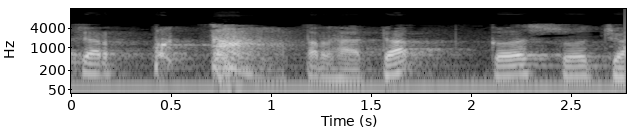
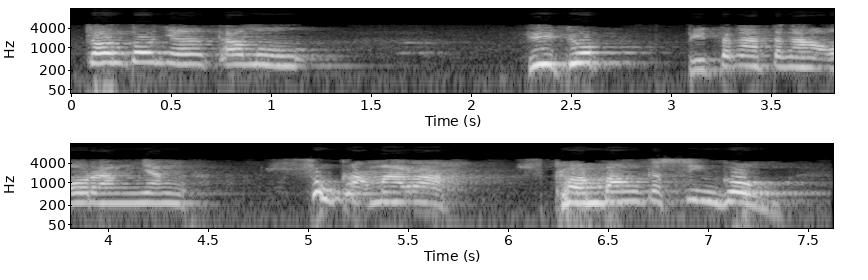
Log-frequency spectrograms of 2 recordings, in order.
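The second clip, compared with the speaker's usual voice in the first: louder, higher preaching exhortation; 6 semitones higher, 7 dB louder than usual. Acted. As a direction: drive the lesson home to the congregation.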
